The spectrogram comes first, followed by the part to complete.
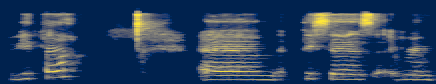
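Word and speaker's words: Βήτα: So the B in Greek is pronounced V. If anyone wants a Greek lesson, so it's not beta, it's a Vita.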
